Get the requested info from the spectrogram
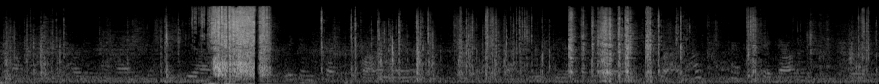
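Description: Large clear plastic bag crinkling and rustling as gloved hands work it, with many small crackles and one loud, harsh rustle of about half a second roughly two seconds in.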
